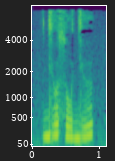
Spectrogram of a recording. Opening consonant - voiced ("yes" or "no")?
yes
